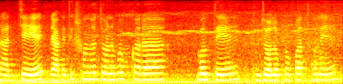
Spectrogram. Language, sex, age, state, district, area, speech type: Bengali, female, 45-60, West Bengal, Uttar Dinajpur, urban, spontaneous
